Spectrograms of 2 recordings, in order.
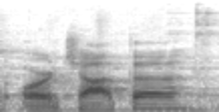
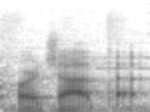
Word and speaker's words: horchata: what the flavor is the next flavor is horchata and it's spelled o-r-c-h-a-t-a which is a take on horchata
